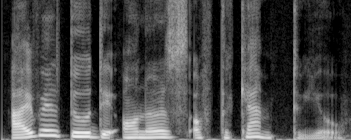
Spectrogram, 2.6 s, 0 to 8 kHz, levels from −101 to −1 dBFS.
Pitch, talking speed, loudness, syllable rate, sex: 190 Hz, 230 wpm, -18 LUFS, 4.6 syllables/s, female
